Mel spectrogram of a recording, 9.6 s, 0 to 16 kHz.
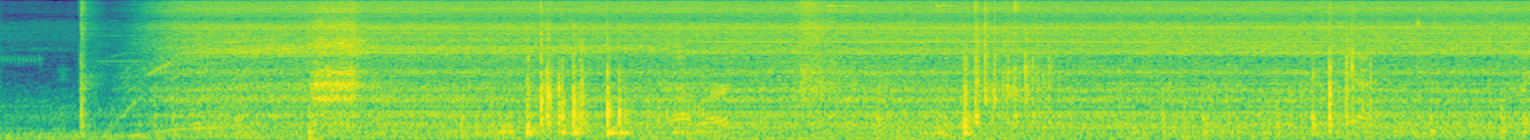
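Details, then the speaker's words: Ryobi cordless 6-gallon wet/dry shop vac picking up screws, nuts and lock washers; steady high vacuum roar broken by sharp clicks as hardware rattles through the hose, some screws stuck inside. Debris stuck in vacuum hose. "still hear screws getting stuck okay I can hear them dropping and there's still a couple screws in there so the washers are making it past the screws in the tube"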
